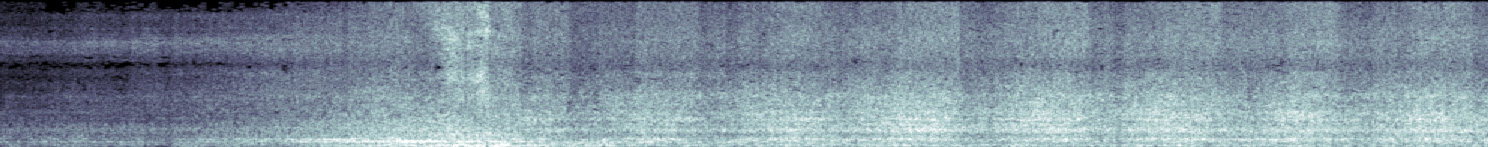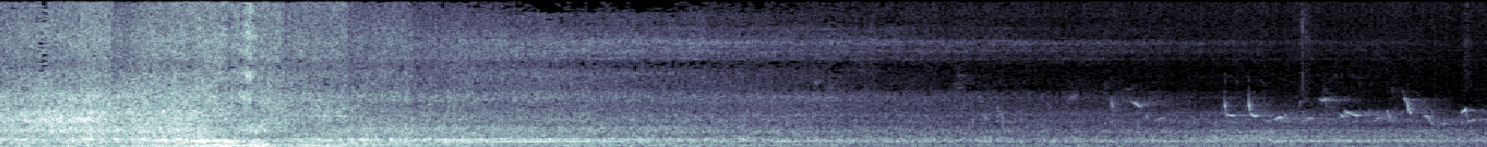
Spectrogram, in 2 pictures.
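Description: ICE high-speed electric train passing beneath at speed: a rushing roar of wheels on rail and air that swells over about two seconds. It holds loud for about ten seconds, then fades away.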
